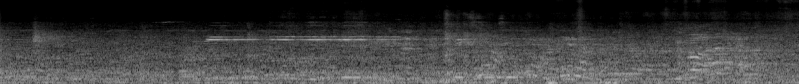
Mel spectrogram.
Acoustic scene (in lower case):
subway station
